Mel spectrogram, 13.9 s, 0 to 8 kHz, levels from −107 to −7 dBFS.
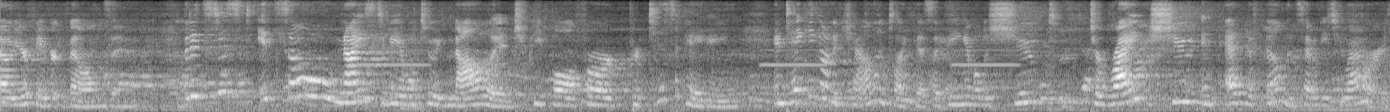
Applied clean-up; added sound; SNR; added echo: none; Wind instrument, woodwind instrument; 17 dB; reverberation time 2.5 s.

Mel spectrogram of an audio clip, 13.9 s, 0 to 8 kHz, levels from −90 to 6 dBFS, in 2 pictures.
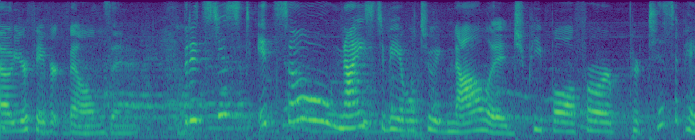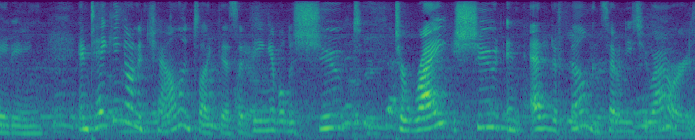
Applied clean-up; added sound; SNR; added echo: none; none; none; none.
